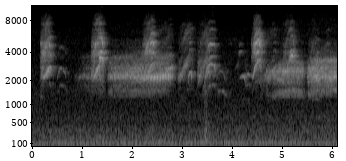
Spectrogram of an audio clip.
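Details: Azure-winged or Iberian magpie calls: short, harsh, scratchy bursts spaced about a second apart, laid over a continuous high buzzy drone.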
